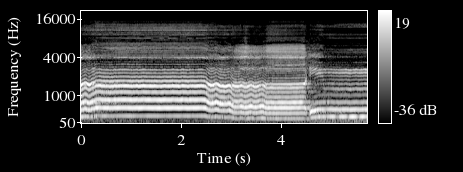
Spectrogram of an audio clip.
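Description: A man's unaccompanied melodic Quran recitation, drawing out the word 'Rabbana' in maqam Hijaz, in its Hijaz Kurd variation. The voice holds one long note, wavers in quick ornaments around the middle, and moves to a new held note about four and a half seconds in.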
